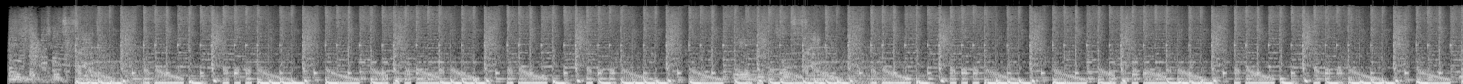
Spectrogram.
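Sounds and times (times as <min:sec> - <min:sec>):
remix music: 0:00.1 - 0:14.6.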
